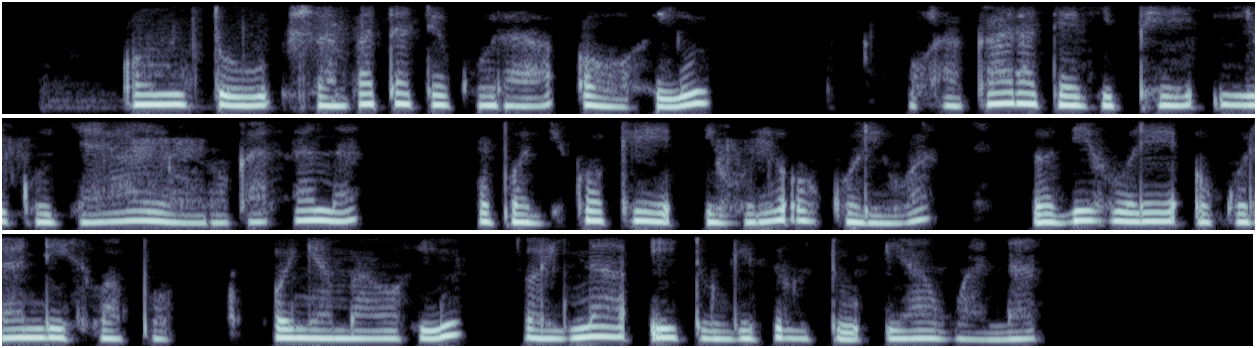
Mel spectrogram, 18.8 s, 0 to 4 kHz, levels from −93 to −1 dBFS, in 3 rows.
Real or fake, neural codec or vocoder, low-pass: real; none; 3.6 kHz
